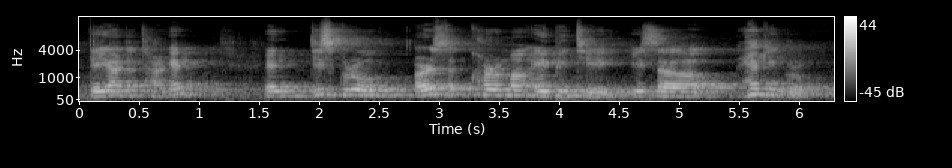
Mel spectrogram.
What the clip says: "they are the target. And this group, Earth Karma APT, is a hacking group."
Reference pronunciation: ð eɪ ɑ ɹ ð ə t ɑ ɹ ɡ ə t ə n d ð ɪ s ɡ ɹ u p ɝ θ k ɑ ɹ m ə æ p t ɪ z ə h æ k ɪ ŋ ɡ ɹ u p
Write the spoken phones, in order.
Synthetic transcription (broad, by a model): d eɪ ɑ ɹ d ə t ɑ ɹ ɡ ə t ə n d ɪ s ɡ ɹ u p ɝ s k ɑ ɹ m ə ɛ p t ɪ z ə h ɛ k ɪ ŋ ɡ ɹ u p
